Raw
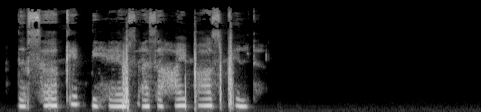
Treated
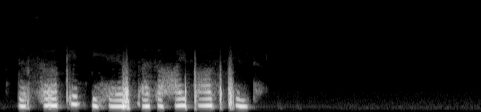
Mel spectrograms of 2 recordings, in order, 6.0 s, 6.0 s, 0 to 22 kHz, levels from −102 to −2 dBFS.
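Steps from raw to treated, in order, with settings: elliptic band-pass 160–750 Hz, stop band 70 dB; gain +8.5 dB

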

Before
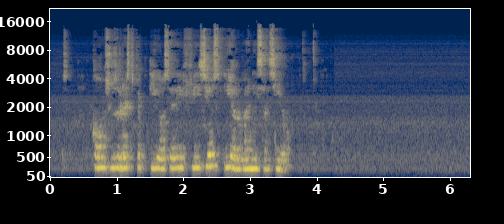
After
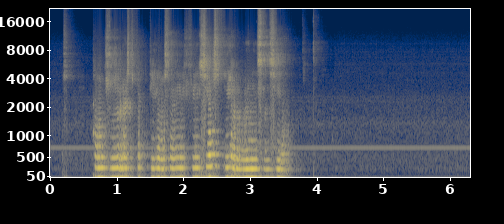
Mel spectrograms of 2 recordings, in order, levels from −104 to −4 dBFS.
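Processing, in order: Schroeder reverb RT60 0.53 s, combs from 29 ms, DRR 10 dB; half-wave rectifier; whine 720 Hz -51 dBFS

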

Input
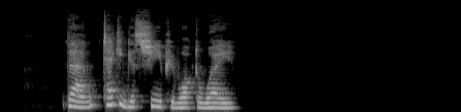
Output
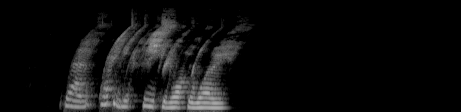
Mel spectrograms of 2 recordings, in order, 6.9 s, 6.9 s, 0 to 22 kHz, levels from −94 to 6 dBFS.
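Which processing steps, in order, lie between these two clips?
spectral delay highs late, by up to 0.539 s; Doppler pass-by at 3.08, 23 m/s, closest 23 m

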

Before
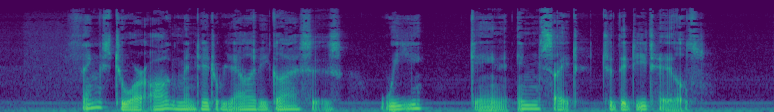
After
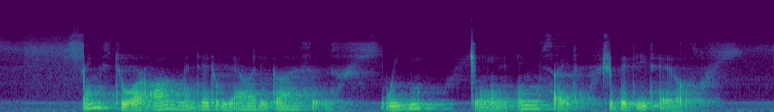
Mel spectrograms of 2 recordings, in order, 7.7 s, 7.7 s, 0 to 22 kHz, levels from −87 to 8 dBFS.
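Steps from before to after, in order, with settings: EQ curve 110 Hz 0 dB, 300 Hz +11 dB, 440 Hz +5 dB, 1900 Hz 0 dB; non-linear reverb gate 0.41 s falling, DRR 6 dB; envelope low-pass 700–4300 Hz down, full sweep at -19.5 dBFS; gain -6.5 dB

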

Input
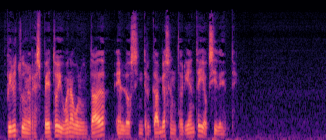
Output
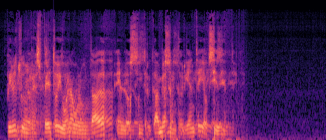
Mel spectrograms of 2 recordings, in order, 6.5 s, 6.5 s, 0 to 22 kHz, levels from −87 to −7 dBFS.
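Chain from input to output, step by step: transient shaper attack 0 dB, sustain +12 dB; outdoor echo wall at 28 m, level -10 dB

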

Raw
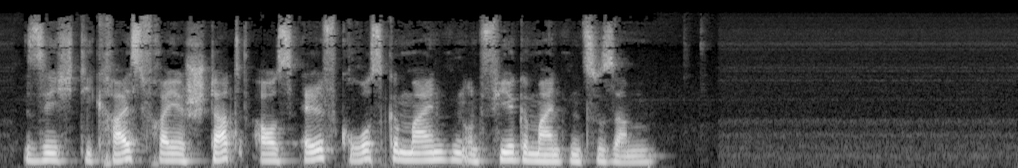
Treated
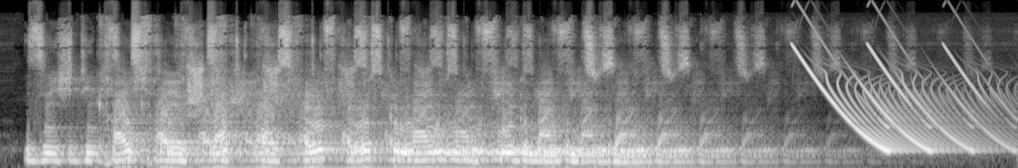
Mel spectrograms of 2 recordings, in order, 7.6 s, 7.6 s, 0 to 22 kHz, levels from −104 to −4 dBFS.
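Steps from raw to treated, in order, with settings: painted sound fall, 5.94–6.68, 290–8600 Hz -17 dBFS; thirty-one-band EQ 315 Hz +10 dB, 1000 Hz -9 dB, 1600 Hz -4 dB; soft clip -14.5 dBFS, distortion -10 dB; split-band echo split 2600 Hz, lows 0.317 s, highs 0.568 s, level -4.5 dB; spring tank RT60 1.1 s, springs 47 ms, chirp 65 ms, DRR 9 dB; gain +6 dB

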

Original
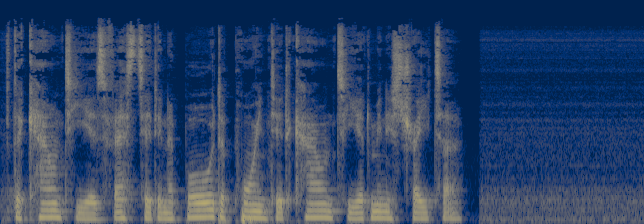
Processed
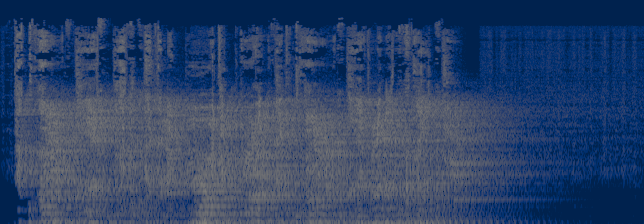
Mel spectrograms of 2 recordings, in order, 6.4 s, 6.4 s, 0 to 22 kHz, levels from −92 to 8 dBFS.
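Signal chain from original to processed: spectral gate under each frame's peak -30 dB weak; spring tank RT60 2.4 s, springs 34/59 ms, chirp 80 ms, DRR -2 dB; gain +7.5 dB

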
